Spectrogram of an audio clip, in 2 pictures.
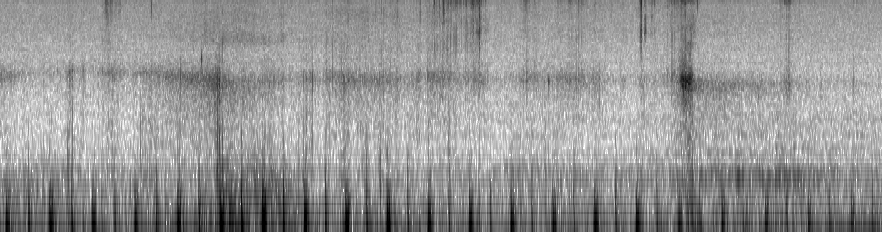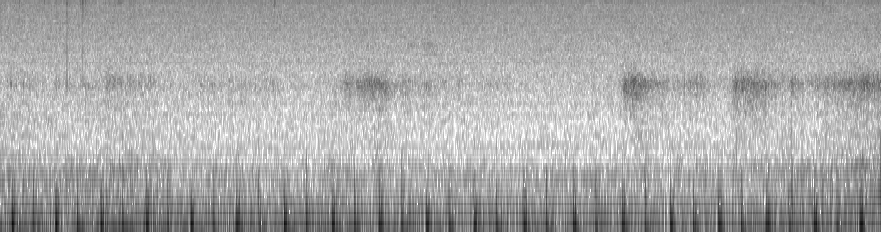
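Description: Faint, steady low thumping beats under a constant hum, a heartbeat recorded close to the chest.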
